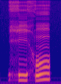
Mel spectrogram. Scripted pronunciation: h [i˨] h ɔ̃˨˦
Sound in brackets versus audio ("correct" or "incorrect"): correct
